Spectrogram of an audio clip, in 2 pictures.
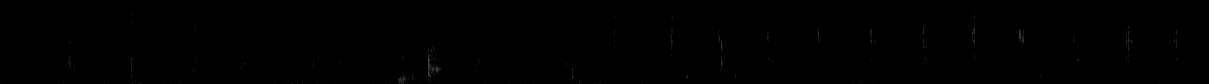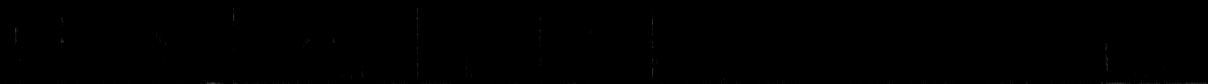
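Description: Crispy fried chicken crunches and crackles close to a microphone.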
